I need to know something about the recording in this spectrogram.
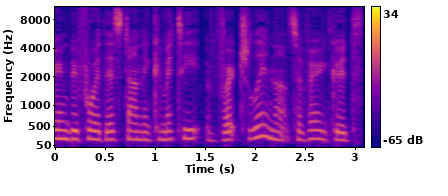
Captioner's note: speaking French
